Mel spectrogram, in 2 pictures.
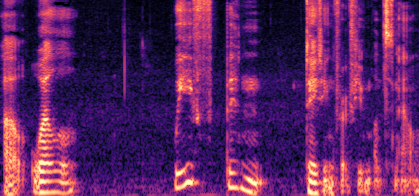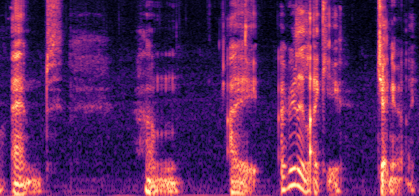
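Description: Husky, creaky young boyfriend, played by a man. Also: medium pitch, lively intonation, slow pace, full character voice. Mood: nervous, tender. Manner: hesitant, soft-spoken, conversational, with mumbled asides. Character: gentle, nerdy, considerate young boyfriend on movie date. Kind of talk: intimate ASMR boyfriend roleplay.

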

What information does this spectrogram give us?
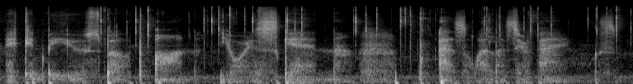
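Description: A woman whispering breathily in a gentle, soothing, reassuring way as a spa attendant in an ASMR personal-attention roleplay. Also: very slow.

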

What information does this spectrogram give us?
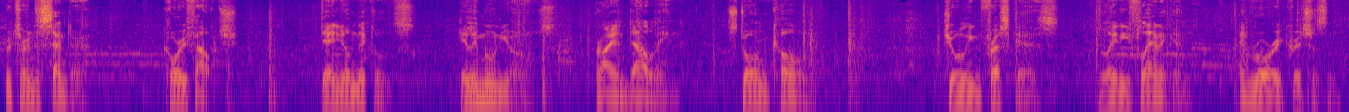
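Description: A man's voice: fairly low pitch, very animated, slow, pauses often, a little mellow, slight background noise, heavily acted. A man playing a genial fantasy guide who hosts an audio drama, theatrical and folksy, with hesitant asides. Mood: welcoming. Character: genial male guide sending adventurers off. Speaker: host and storyteller. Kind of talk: in-character fantasy audio drama host narration. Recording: music behind the voice.

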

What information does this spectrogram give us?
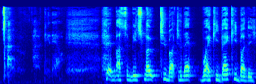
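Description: A woman's voice: medium pitch, steady tone, normal speed, dark tone, a little hiss or hum. A woman leaving a matey, rambling comic message full of swearing. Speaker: comedic caller.

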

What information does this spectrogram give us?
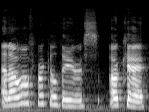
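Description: Woman, mild Swedish accent, bright tense voice, slightly high, casual chatty streamer, faint music underneath. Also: normal speed. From Sweden. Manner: chatty, swearing, laughing often, rambling asides. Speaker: VTuber streamer. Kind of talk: casual gameplay commentary.

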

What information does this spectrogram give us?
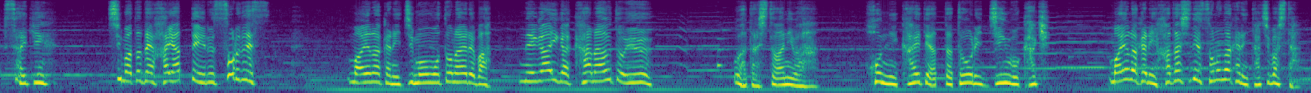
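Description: A man's voice: very high-pitched, lively intonation, normal speed, a bit bright, soft background music. A man voicing a timid, desperate young man in an anime-style game, speaking politely and earnestly. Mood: panicked confession. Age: young adult. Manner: polite, earnest, anxious explaining.

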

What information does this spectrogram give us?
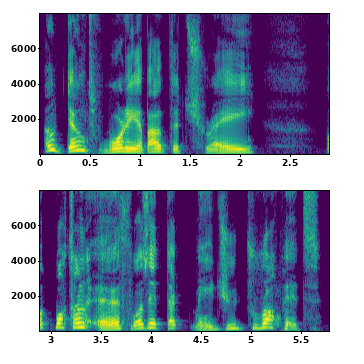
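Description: A woman's voice: on the low side, sing-song, a little slow, no room sound, clean studio sound, voice pushed up. A woman voicing an imperious, well-bred Queen in an audiobook, with grand, emphatic, exclamatory delivery. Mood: sharp, insistent.

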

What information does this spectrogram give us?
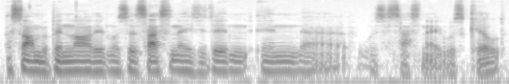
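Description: A man in his fifties from Leeds, a podcast guest chatting casually in an animated, joking way with quick asides and frequent restarts, recorded in a podcast studio on a desk mic. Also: low-pitched, creaky. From Leeds, England. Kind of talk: casual interview chat. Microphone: desk mic on a boom arm.

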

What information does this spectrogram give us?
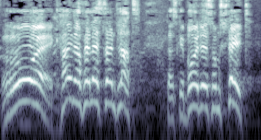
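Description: An actor playing a determined, loyal and wry action hero in a German audio drama. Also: male voice, extremely high pitch, expressive, moderate pace, a crowd in the background. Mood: commanding.

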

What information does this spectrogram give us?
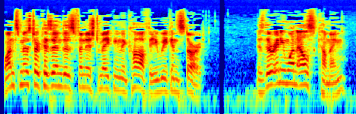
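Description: Man performing eager lay preacher, kindly male engineer, hearty, welcoming, husky, audiobook character. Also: on the high side, animated, fairly quick, pitched above the performer's own voice. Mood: eager, hospitable. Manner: hearty, welcoming, gently correcting.

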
